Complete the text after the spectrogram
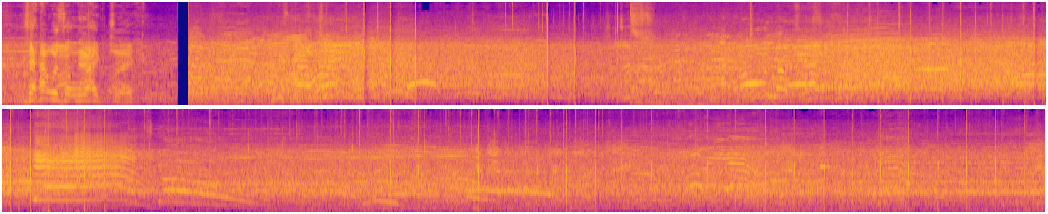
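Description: A huge stadium crowd roars and cheers outdoors.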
